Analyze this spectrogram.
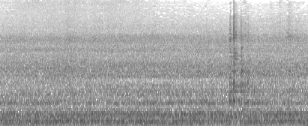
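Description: A thick stew bubbles and simmers in a pan.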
